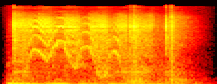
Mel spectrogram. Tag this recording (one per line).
creak
door
creaking
hinge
